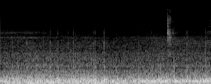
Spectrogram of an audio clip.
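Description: Steady low rumble of road and engine noise inside a car's cabin while driving, with one brief click near the end.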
